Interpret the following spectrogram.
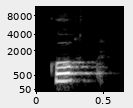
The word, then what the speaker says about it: court: Courte. Merci beaucoup. On ne va pas prononcer le T. Court. Court.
